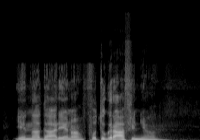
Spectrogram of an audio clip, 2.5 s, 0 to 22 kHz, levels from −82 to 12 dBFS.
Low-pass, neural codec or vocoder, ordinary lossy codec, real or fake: 19.8 kHz; none; Opus, 16 kbps; real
